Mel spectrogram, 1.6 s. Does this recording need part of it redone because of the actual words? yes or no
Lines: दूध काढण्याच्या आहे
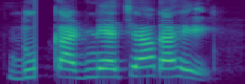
no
